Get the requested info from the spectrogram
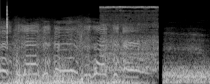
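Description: A busy mix of music or voices that cuts off abruptly about one and a half seconds in. It gives way to steady low road rumble inside a moving car's cabin.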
